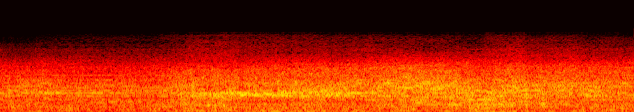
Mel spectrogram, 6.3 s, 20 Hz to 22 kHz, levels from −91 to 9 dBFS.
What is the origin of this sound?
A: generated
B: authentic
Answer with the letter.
A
